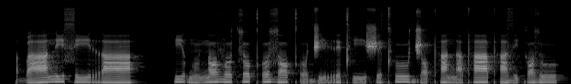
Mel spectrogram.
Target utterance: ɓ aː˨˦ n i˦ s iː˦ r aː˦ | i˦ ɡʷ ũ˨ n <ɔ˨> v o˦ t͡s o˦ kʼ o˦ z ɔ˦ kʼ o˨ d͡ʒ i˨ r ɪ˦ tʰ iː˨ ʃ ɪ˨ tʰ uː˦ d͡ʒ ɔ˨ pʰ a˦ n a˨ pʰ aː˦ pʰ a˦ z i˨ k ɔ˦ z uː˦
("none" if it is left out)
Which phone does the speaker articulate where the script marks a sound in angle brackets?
ɔ˦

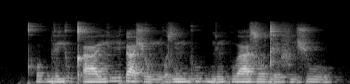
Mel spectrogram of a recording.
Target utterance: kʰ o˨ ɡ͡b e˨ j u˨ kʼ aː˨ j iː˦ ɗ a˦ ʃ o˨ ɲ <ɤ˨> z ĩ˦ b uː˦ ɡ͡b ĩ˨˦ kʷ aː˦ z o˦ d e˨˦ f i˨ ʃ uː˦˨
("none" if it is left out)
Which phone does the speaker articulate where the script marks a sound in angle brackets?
o˨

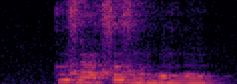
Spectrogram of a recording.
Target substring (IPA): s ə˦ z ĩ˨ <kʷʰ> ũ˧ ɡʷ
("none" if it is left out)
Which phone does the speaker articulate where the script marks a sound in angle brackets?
ɡʷ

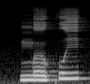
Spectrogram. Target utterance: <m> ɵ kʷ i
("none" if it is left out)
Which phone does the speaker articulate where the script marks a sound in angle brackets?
m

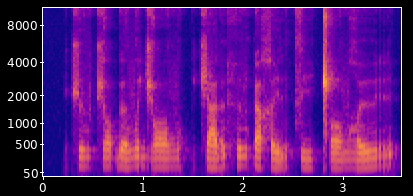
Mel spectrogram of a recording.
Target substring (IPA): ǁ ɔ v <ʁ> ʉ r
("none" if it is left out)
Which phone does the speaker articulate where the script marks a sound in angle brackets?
ʁ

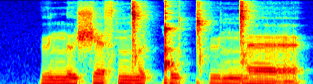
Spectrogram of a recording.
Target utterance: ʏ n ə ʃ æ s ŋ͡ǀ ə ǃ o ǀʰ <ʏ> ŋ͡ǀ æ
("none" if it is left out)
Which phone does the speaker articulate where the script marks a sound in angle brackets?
ʏ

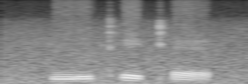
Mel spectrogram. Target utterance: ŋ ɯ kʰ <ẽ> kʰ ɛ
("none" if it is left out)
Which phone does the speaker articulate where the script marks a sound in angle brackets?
e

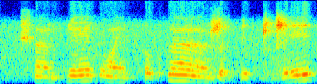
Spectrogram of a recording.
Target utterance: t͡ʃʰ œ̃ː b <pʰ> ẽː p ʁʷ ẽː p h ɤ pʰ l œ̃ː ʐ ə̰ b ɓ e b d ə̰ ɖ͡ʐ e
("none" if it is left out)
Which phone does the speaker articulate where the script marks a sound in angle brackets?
ɓ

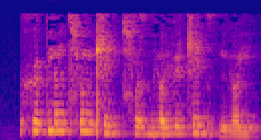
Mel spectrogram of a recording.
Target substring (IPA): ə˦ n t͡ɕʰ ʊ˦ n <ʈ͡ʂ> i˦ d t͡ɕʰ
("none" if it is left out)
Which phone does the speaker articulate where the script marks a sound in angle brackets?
ʈ͡ʂ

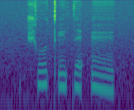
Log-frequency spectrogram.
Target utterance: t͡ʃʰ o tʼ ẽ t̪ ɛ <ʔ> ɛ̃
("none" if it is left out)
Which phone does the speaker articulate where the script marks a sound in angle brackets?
ʔ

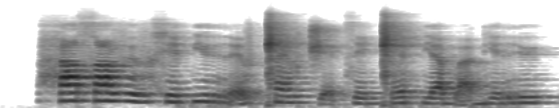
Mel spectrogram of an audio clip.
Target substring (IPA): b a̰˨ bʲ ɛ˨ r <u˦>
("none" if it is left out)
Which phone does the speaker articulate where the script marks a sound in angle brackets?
y˦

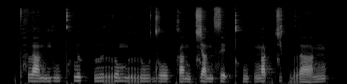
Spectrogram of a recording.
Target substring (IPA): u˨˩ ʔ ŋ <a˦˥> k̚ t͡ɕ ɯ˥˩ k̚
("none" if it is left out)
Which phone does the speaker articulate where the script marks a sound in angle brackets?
a˦˥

